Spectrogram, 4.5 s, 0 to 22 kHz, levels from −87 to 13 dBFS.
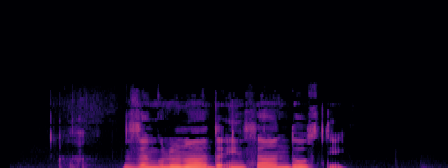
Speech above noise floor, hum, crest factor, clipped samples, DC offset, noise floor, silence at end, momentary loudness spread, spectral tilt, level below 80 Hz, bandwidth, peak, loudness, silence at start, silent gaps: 54 dB; none; 20 dB; under 0.1%; under 0.1%; -78 dBFS; 1.05 s; 18 LU; -7 dB/octave; -72 dBFS; 10 kHz; -8 dBFS; -25 LUFS; 1.25 s; none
